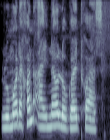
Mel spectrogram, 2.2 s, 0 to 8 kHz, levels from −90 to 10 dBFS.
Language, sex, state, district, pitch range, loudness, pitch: Assamese, male, Assam, Kamrup Metropolitan, 180-215 Hz, -15 LUFS, 190 Hz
